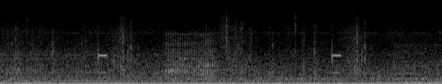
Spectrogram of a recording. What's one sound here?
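A small electronic device beeps.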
